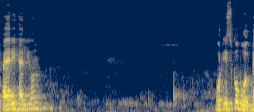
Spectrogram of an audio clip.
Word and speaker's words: perihelion: तो यहां पर इसको तो हम बोलते हैं पेरीहेलियन, और इसको बोलते हैं हम एपीहेलियन।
